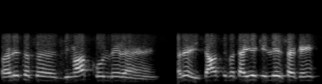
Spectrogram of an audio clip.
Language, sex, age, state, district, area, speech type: Hindi, male, 60+, Uttar Pradesh, Mau, urban, conversation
